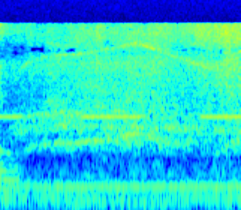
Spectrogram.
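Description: A steady low machine hum with faint, thin higher whining tones over it, unchanging throughout.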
